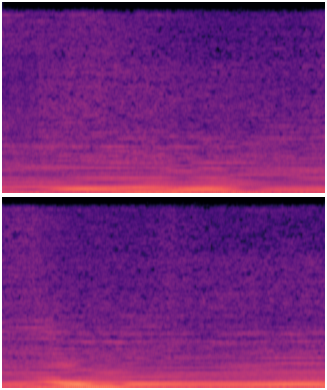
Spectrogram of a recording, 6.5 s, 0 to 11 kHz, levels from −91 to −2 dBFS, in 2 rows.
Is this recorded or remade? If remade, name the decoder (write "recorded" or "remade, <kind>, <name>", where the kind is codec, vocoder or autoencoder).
recorded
